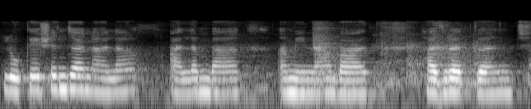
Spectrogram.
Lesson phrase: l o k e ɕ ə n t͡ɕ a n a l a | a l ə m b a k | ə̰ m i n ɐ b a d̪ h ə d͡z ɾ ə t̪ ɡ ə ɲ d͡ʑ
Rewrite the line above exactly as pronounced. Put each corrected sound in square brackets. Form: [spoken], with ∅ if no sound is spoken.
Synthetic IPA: l o k e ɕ ə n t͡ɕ a n a l a | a l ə m b a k | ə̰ m i n [a] b a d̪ h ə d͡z ɾ ə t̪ ɡ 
